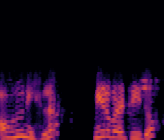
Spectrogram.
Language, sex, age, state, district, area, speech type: Nepali, female, 30-45, West Bengal, Alipurduar, urban, conversation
